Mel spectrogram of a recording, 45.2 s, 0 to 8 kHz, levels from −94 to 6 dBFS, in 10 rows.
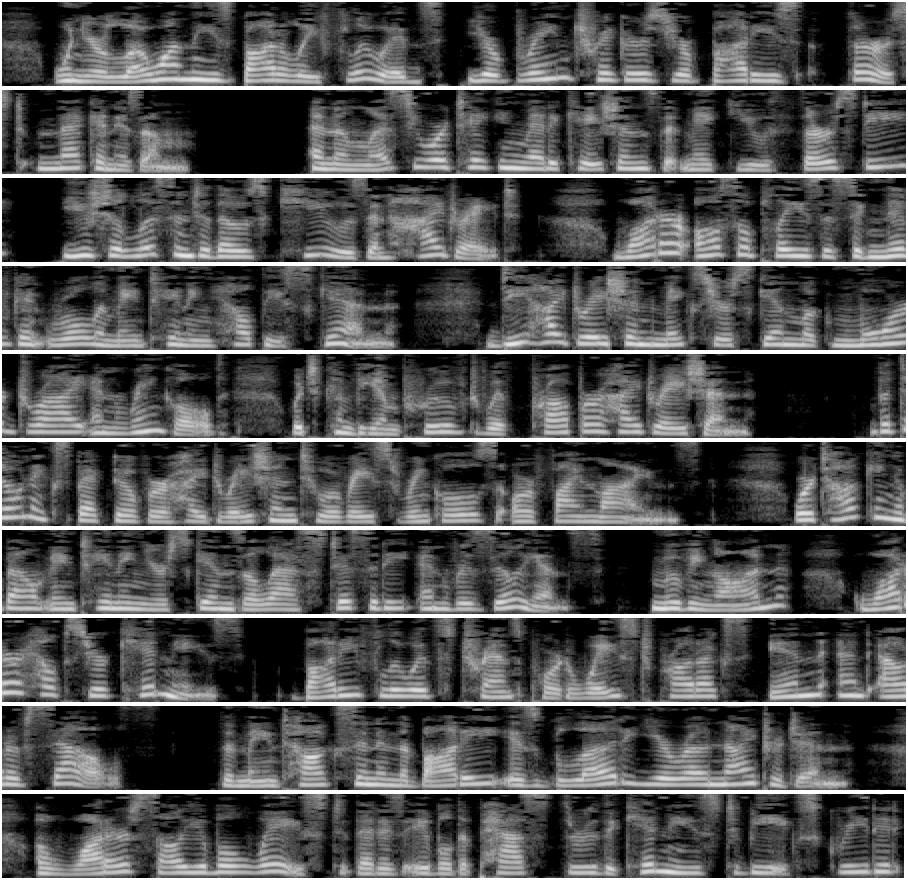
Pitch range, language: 195-240 Hz, English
